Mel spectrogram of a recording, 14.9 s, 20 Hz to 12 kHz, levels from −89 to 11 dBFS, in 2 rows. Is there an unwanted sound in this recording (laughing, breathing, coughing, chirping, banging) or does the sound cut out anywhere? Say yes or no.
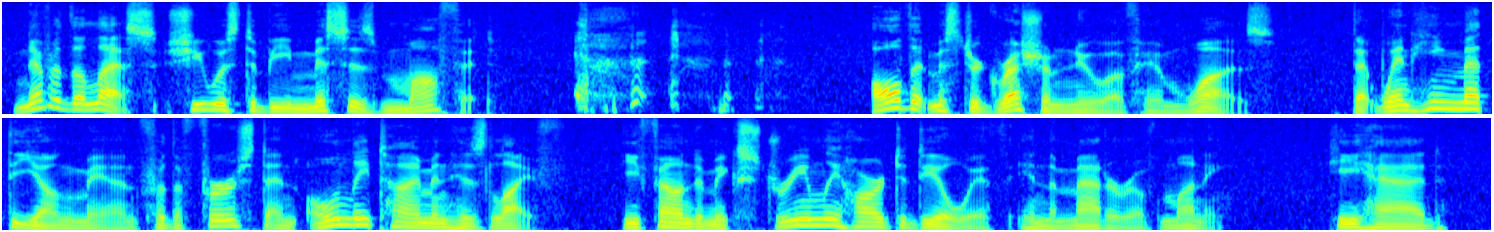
yes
